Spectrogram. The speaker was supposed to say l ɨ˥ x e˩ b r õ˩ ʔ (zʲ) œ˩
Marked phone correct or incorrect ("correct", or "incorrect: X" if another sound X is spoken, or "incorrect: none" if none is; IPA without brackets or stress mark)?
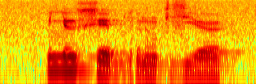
correct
